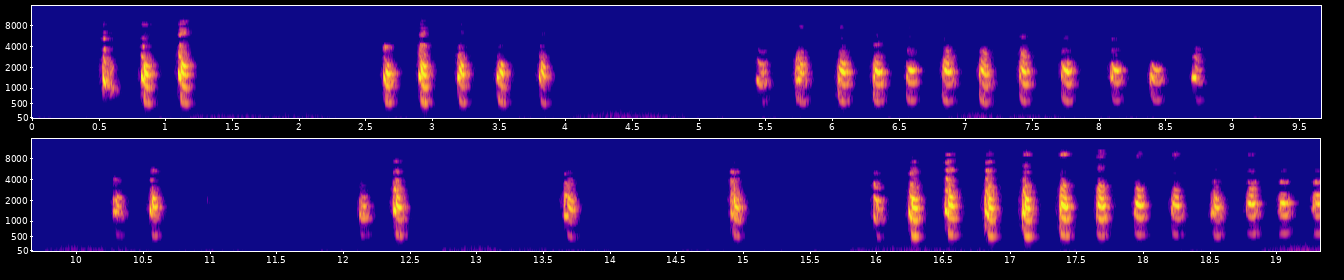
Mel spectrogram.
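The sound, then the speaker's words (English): Wild turkey hen yelping imitated on a turkey call: short, nasal yelps in runs of four or five, a longer string, scattered single yelps, then a fast closing run, all alone with no talk. “when she's yelping just during the day, soft yelping or whatever, listen at her. She's mixing it up. So if you want to sound real, you got to mix it up.”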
